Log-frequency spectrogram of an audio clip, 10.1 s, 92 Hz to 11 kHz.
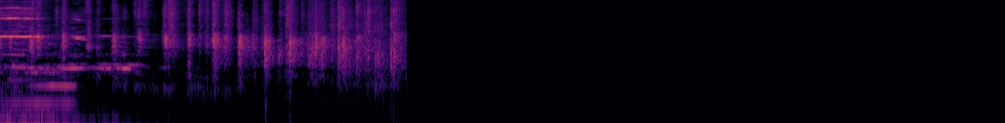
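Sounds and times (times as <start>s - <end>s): applause: 0.0s - 4.1s.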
